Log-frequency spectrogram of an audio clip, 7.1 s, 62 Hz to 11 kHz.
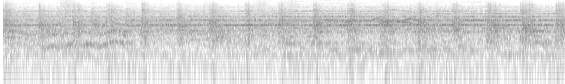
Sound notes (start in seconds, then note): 0.0 crowd clapping; 0.1 suspense music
